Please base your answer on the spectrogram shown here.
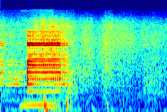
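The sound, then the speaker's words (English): A phone alarm goes off in the morning, sounding as one short, buzzy electronic tone lasting about a third of a second, accompanied by a couple of soft low thumps, then fades into quiet room noise. “I snap awake in the morning with my phone alarm going off.”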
